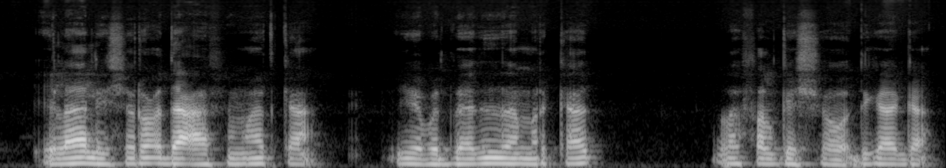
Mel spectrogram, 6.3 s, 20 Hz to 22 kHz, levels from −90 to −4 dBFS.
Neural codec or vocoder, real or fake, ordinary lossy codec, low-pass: vocoder, 44.1 kHz, 128 mel bands every 512 samples, BigVGAN v2; fake; none; none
